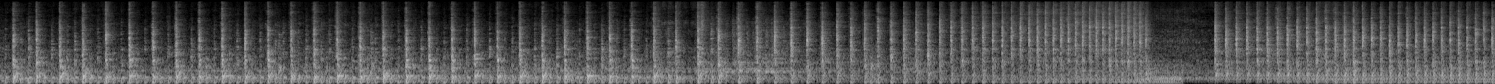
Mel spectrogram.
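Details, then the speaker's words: Suzuki Carry truck after compression and spark plug troubleshooting, flames from exhaust manifold; loud, sharp, uneven chuffing about two beats a second, stumbling as if on one cylinder when throttle applied, with blow-by; rough running, misfire, cause unknown. "Goes back to that one cylinder sound when we apply. And we get blow by."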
